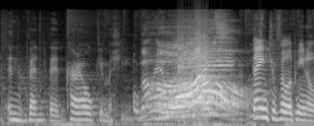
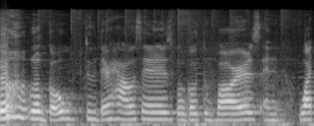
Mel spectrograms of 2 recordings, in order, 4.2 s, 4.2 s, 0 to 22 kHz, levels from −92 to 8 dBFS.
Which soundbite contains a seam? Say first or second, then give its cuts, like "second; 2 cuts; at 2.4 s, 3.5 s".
first; 3 cuts; at 0.8 s, 1.6 s, 3.3 s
